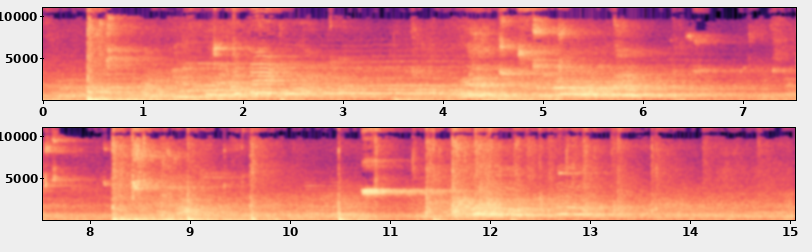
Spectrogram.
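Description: Indoor volleyball rally in a large, echoing gym: the ball is slapped back and forth in sharp hits, with the loudest hits about eight seconds in, and players shout calls to each other.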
